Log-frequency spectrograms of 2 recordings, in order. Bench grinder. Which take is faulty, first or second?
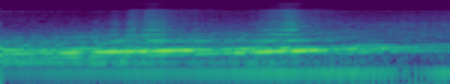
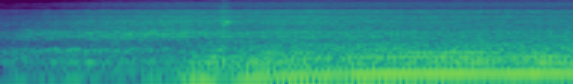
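second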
